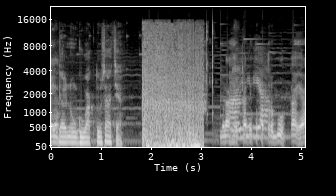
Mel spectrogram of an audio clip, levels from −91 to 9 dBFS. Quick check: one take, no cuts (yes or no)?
no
